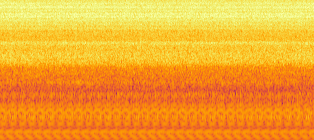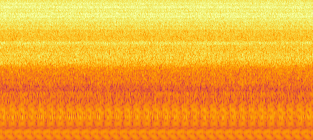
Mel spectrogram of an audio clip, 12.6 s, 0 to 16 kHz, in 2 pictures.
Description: Enjoy the 10-hour aerosol nebulizer sound.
